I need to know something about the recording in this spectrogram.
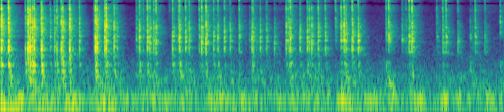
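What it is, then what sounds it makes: Ceramic plate tapped with fingernails. A large glazed ceramic Christmas tree-shaped serving plate, lying empty on a wooden table, is tapped rapidly with long nails. The result is quiet, bright, crisp clicking taps in uneven bursts, each dying away almost instantly with very little low end.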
